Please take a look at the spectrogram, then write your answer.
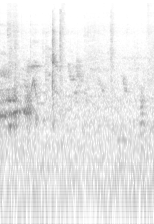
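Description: Sonali and Giriraja chickens cluck softly nearby, a few brief calls over a quiet background.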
